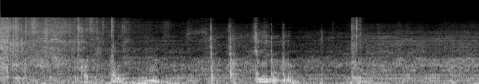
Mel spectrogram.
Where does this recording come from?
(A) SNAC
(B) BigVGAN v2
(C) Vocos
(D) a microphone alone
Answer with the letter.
A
